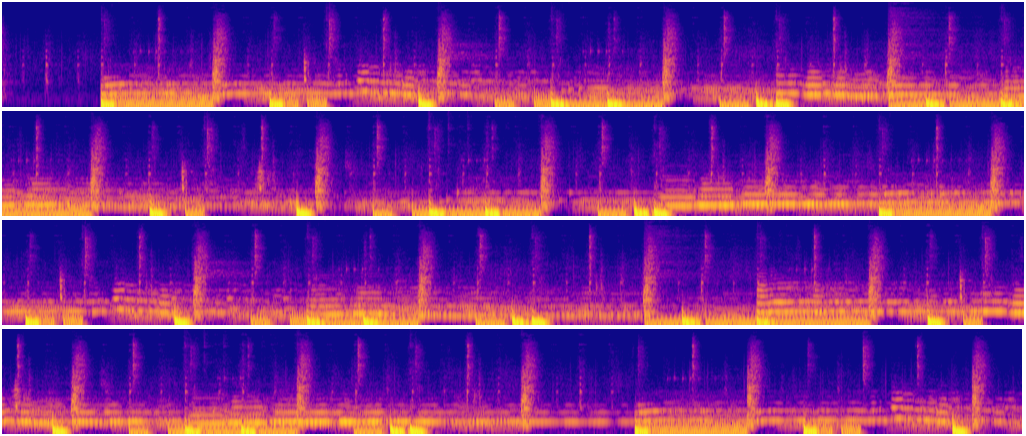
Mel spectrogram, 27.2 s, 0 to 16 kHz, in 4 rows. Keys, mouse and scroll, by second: 0.6 g, 3.7 Tab, 4.8 1, 4.9 click, 6.4 g, 7.9 click, 8.3 g, 10.6 g, 11.4 middle click, 12.3 ctrl+shift+b, 13.0 ctrl+z, 13.9 Tab, 15.2 Tab, 15.4 click, 15.9 g, 17.8 2, 18.2 click, 19.0 KP_3, 21.2 z, 21.5 shift+click, 22.2 1, 22.4 shift+click, 22.9 z, 23.7 g, 26.4 middle click, 26.9-27.2 scroll up 2.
